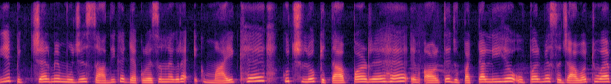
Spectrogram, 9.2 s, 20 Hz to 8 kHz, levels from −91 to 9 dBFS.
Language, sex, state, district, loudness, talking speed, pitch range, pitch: Hindi, female, Uttarakhand, Tehri Garhwal, -15 LUFS, 205 wpm, 215-275 Hz, 255 Hz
